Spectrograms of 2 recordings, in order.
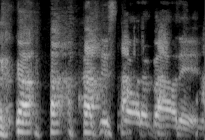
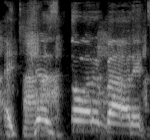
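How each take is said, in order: First: Slow words broken by laughter; laughing. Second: Said in the usual way. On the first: Real, not acted. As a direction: chuckle through the line. Laughing at own idea.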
